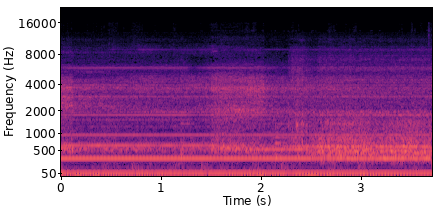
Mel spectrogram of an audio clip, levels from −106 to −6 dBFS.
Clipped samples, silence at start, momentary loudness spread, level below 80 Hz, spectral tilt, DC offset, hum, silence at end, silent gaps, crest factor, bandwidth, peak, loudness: under 0.1%; 0 s; 3 LU; -48 dBFS; -4.5 dB/octave; under 0.1%; none; 0 s; none; 14 dB; 12 kHz; -28 dBFS; -42 LUFS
